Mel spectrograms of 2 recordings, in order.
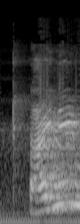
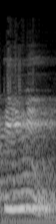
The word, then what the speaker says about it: tiny: So, tiny means very small, right? Some people they pronounce like teeny, but that is actually tiny.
